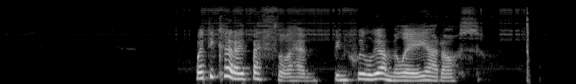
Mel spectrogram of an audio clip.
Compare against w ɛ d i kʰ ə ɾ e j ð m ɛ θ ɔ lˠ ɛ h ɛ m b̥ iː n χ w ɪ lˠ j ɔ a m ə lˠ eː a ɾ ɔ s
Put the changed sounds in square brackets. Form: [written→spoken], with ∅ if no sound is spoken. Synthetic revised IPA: w ɛ d i kʰ ə ɾ [e→a] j ð [m→b] ɛ θ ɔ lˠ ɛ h ɛ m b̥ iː n χ w ɪ lˠ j ɔ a m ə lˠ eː a ɾ ɔ s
